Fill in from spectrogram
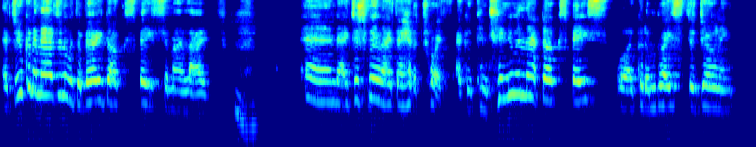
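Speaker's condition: Deafness; born with normal hearing, progressive hearing loss from age 9, from barefoot water skiing

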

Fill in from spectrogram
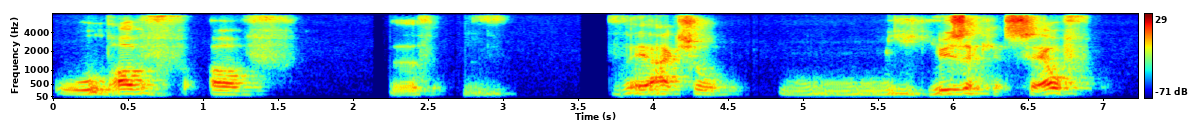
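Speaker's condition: Stammer; restrictive through life until Maguire speech recovery program about 21 years ago; since Maguire program able to give public, after-dinner, wedding and funeral speeches; says currently pretty sloppy, not best example of Maguire program; prolonged sounds, blocks

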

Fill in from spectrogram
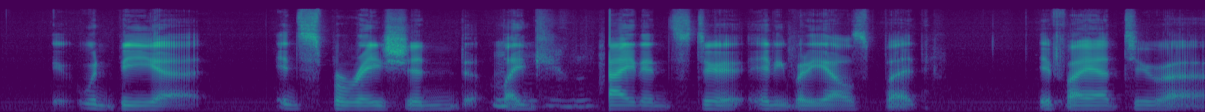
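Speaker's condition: Duchenne muscular dystrophy; still progressing

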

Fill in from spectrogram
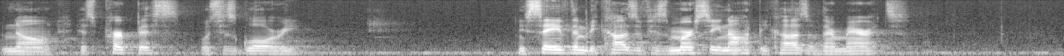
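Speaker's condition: No condition

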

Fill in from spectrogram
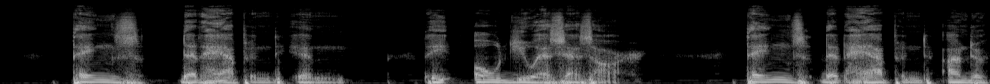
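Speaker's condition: Speech impediment, mild; slight speech impediment

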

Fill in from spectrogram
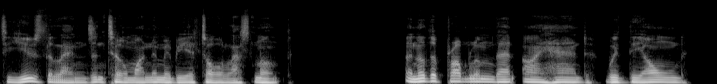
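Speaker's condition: No condition

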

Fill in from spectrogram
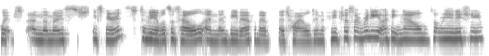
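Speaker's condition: Bilateral cleft lip and palate; possibly needs more pitch or volume to be heard, voice called weird in childhood

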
